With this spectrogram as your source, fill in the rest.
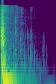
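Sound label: Bullet Light Ballistic Concrete impact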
